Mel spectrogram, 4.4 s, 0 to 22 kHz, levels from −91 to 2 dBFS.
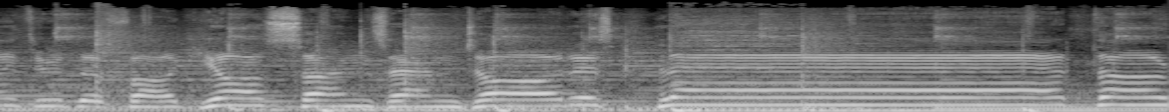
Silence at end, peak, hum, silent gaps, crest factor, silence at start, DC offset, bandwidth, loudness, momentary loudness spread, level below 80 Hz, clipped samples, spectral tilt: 0 s; -2 dBFS; none; none; 14 dB; 0 s; under 0.1%; 19.5 kHz; -16 LUFS; 3 LU; -24 dBFS; under 0.1%; -4.5 dB/octave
